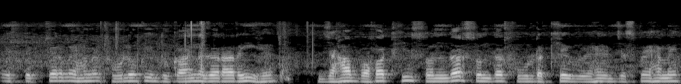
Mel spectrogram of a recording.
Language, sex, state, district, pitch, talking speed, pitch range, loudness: Hindi, male, Bihar, Darbhanga, 145 Hz, 195 wpm, 135-155 Hz, -20 LUFS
